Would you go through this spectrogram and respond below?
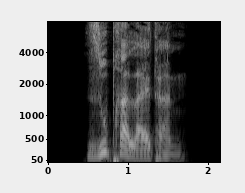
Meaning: dative plural of Supraleiter
- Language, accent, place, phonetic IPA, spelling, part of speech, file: German, Germany, Berlin, [ˈzuːpʁaˌlaɪ̯tɐn], Supraleitern, noun, De-Supraleitern.ogg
